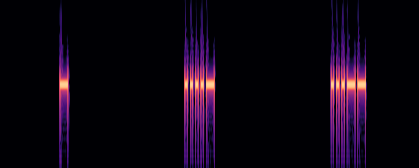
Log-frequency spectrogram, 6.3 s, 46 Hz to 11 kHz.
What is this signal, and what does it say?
Morse code, heard as a keyed tone, about 30 wpm, spaced as for 5 wpm, 700 Hz. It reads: T43
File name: Lesson 38e - Letter q - Three Characters 30wpm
